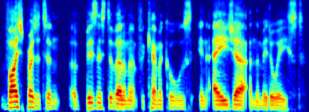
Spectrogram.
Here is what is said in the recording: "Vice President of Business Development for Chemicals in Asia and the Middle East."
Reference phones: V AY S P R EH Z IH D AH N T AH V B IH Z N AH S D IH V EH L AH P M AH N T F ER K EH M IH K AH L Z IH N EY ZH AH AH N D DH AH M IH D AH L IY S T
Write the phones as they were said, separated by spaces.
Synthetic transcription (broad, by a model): V AY S P R EH Z IH D AH N T AH V B IH Z N AH S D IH V EH L AH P M AH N T F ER K EH M IH K AH L Z IH N EY ZH AH AH N DH AH M IH D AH L IY S T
